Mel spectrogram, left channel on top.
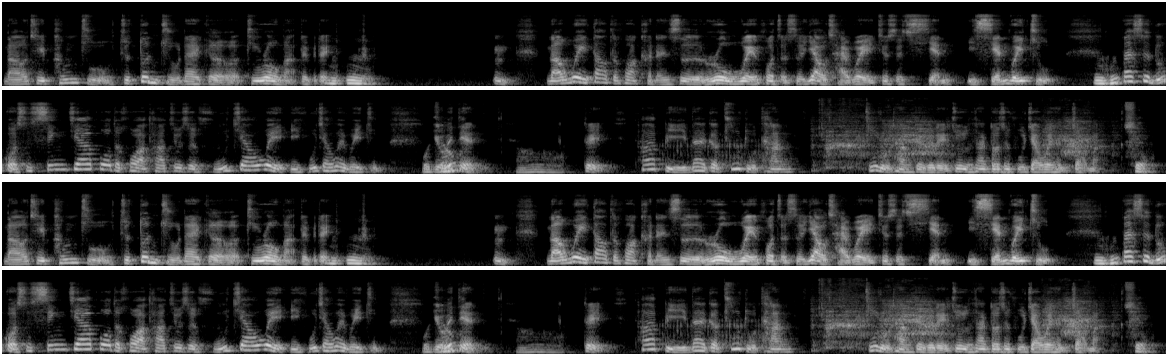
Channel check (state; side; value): normal; both; correlation 0.97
